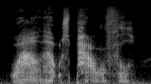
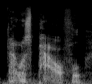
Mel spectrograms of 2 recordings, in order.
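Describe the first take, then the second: First: Slow breathy whisper, softer; the judge murmurs it slowly, impressed; hushed awe. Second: Said in the usual way. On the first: Retold or imitated. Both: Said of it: "He goes".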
